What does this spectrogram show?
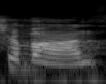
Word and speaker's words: Siobhan: like French okay and it was pronounced Shaban s i b s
